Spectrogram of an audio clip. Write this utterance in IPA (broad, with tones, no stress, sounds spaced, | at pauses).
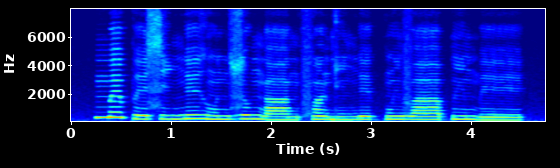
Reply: m ɛ˦ p e˨ s i˨ ŋ e˦ ɣ ũ˨ n z ʊ˦ ŋ aː˨ ŋ f ã˦ ɡ ĩ˨ ŋ e˦ kʷ ĩ˦ v aː˦ p ĩ˦ m eː˨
